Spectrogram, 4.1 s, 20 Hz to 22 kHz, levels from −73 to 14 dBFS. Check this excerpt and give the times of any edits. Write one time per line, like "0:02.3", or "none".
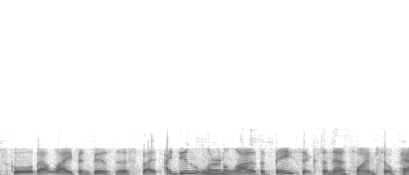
0:01.6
